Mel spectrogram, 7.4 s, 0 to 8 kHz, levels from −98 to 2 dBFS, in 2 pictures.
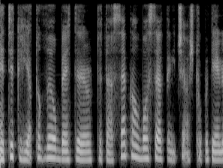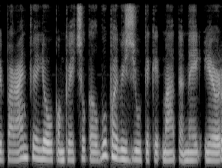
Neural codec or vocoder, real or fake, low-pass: codec, 16 kHz, 0.5 kbps, FunCodec, trained on LibriTTS, 25 frames a second; fake; 7.2 kHz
